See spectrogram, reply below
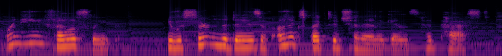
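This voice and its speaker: Woman storyteller on a fiction podcast, wry n playful, theatrical, music with it, medium pitch. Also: very animated, normal speed, dark tone. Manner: wry, playful asides to the listener.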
